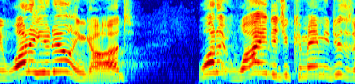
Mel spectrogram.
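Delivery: high, pleading complaint to God; exasperated believer questioning God; doubting believer. Retold or imitated. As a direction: whine it up at God like a confused believer. Preacher voicing doubting believer's complaint.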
